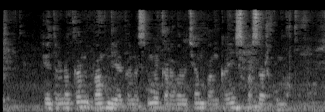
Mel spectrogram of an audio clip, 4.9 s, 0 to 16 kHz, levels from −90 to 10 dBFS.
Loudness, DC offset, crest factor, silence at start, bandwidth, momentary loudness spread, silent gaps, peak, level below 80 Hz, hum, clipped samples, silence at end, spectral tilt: -28 LUFS; under 0.1%; 20 dB; 0.05 s; 11.5 kHz; 17 LU; none; -8 dBFS; -48 dBFS; none; under 0.1%; 0 s; -4.5 dB/octave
